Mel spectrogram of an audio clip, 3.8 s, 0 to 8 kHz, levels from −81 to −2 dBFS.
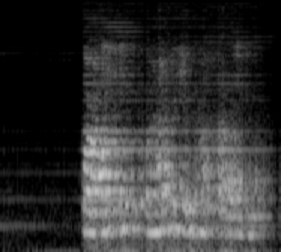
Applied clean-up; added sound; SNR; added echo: neural separator model SepFormer DNS4.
